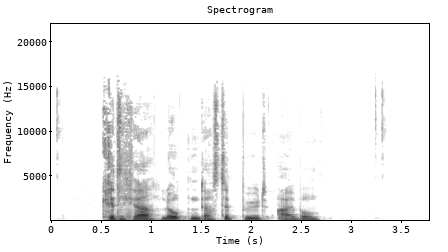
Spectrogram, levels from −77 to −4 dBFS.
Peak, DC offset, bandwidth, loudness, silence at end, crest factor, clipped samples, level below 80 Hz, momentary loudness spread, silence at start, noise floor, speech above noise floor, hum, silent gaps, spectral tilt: -10 dBFS; under 0.1%; 16 kHz; -27 LUFS; 1.1 s; 18 dB; under 0.1%; -62 dBFS; 10 LU; 0.5 s; -62 dBFS; 36 dB; none; none; -5.5 dB/octave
